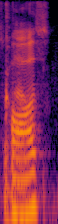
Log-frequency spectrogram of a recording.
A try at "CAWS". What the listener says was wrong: Claws without the L. Claws.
